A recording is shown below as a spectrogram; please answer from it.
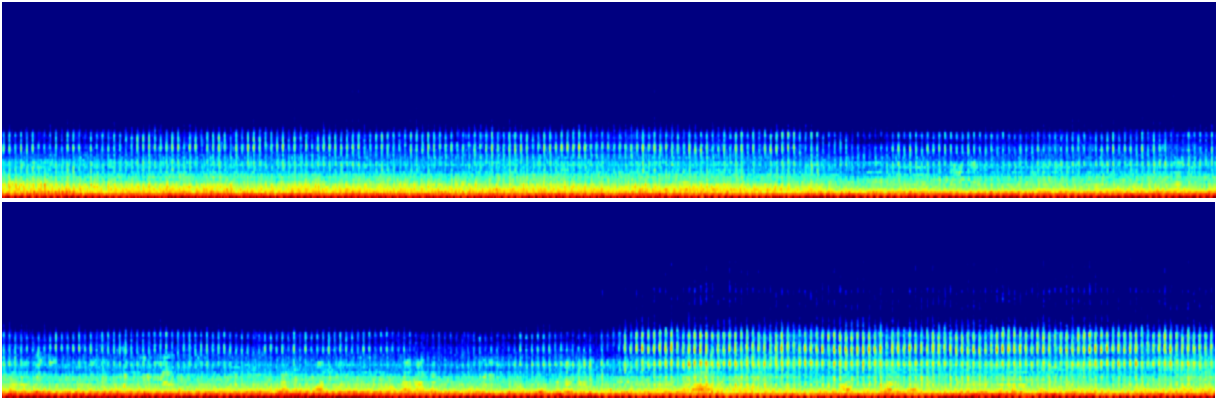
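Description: Motorboat engine running steadily, heard from on board.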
